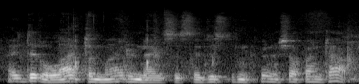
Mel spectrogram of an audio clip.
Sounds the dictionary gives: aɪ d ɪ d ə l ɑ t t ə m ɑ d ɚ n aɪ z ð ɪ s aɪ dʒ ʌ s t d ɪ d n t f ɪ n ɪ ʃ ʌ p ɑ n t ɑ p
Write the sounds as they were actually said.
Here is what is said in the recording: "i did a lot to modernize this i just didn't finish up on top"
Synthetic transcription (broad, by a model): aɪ d ɪ d ə l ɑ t t ə m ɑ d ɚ n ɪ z ð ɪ ɪ dʒ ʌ s d ɪ d n t f ɪ n ɪ ʃ ʌ p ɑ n t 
